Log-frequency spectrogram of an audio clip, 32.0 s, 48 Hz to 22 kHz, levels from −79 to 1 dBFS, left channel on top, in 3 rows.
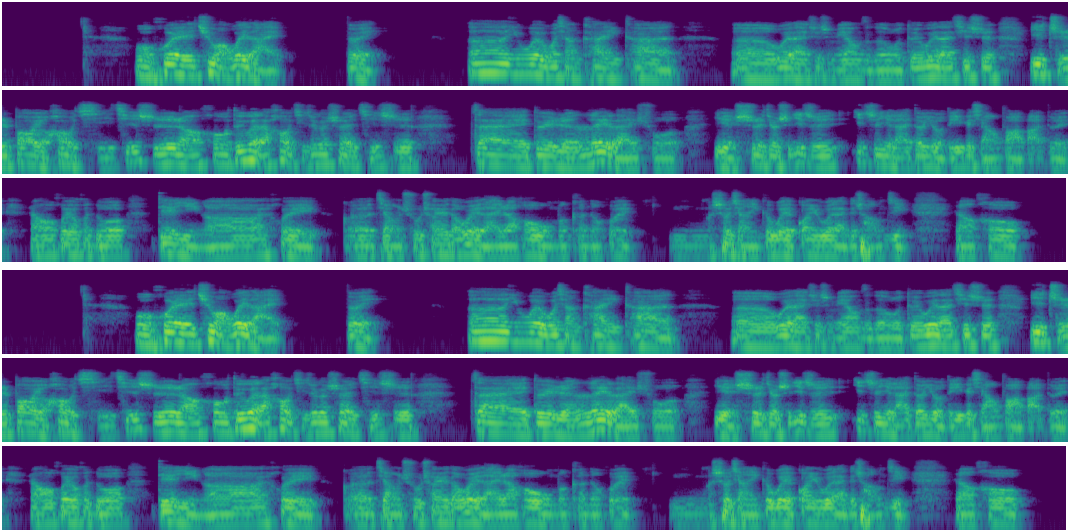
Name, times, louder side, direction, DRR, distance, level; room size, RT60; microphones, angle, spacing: voice 1, 0.8-2.8 3.5-3.7 4.7-7.0 7.3-24.5 24.7-27.6 28.0-31.5, right 2 dB, 10° right, 0.8 m, -22 dB
3.7 x 2.3 x 2.3 m
head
